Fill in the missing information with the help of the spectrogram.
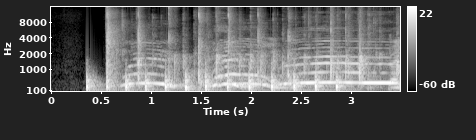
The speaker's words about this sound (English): Okay. 5 seconds of applause for our engineering fellows.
